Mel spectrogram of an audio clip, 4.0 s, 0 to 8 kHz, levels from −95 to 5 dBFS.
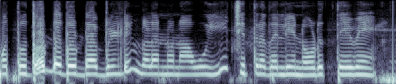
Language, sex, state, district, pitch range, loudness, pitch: Kannada, female, Karnataka, Koppal, 235-255 Hz, -12 LUFS, 240 Hz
